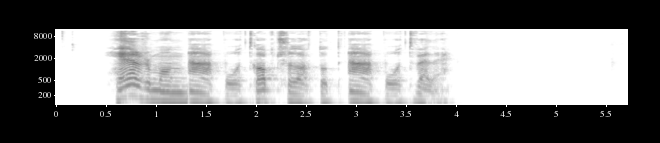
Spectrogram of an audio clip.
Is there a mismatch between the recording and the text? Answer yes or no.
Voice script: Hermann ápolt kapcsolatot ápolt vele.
no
